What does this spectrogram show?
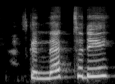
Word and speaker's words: Schenectady: according to WGY Radio in, I can never pronounce this right, Schenectady. Schenectady.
